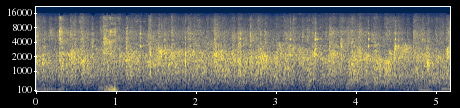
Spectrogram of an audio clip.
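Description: A Christian audience applauds after a sermon in a steady, dense wash of clapping that stays loud and even for about five seconds, with a brief low vocal sound near the start.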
